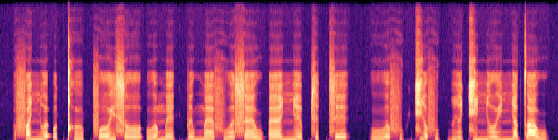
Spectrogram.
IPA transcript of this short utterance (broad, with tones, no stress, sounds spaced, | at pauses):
f a˩ ɲ u˧˩ ə̯ ʔ o˧˥ t̚ kʰ ɯː˧ p̚ f ɤː˧ j s ɤː˩ ʔ u˧˩ ə̯ m eː˧ k̚ p e˩˧ w m ɛː˩˧ f u˩˧ ə̯ s ɛː˧˥ w ʔ ɛː˥˨ ɲ eː˧˥ p̚ s e˧ t̚ s e˧˥ | ʋ u˩˧ ə̯ f u˧ k̚ t͡ɕ i˧˥ ə̯ f u˧˩ k̚ ʋ i˩ ə̯ t͡ɕ e˩˧ ɲ ɤː˩ j ɲ a˧˩ t̪ a˥˨ w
